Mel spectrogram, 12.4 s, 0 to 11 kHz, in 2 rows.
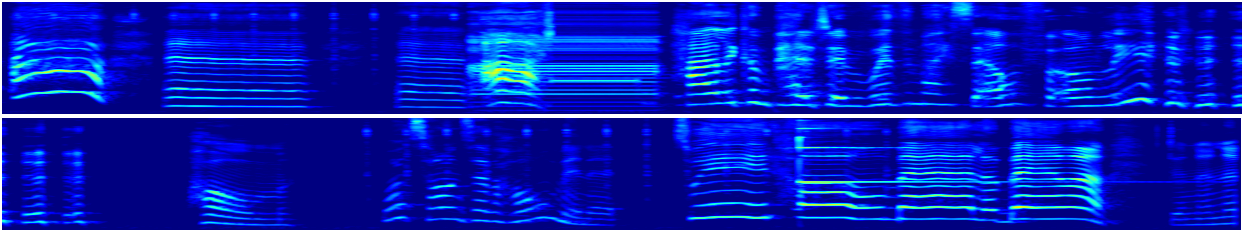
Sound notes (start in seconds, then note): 2.3 buzzer beeping; 3.4 beep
